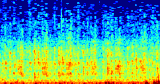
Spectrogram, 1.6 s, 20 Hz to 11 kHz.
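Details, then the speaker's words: 1954 Chevy 210 idling in neutral, muffler removed and replaced with straight pipe, rest of exhaust factory: deep, loose, uneven burble with no knocking or rattle; normal idle. "this is what it sounds like with a a full exhaust system with no Muffler just straight pipe all the way back"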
